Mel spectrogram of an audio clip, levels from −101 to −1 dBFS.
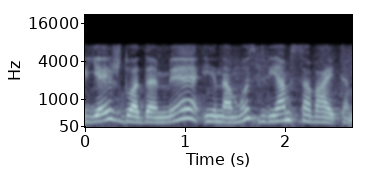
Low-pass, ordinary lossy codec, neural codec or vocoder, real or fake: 7.2 kHz; MP3, 96 kbps; codec, 16 kHz, 8 kbps, FreqCodec, larger model; fake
